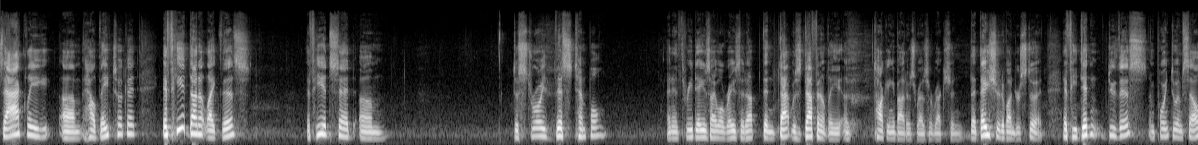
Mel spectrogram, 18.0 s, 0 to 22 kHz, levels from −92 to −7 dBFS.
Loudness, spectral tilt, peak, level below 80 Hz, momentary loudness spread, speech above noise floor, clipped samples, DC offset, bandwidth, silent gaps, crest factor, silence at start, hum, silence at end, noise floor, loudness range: -21 LUFS; -5.5 dB/octave; -2 dBFS; -66 dBFS; 12 LU; 38 dB; under 0.1%; under 0.1%; 16 kHz; none; 18 dB; 0 s; none; 0 s; -58 dBFS; 6 LU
